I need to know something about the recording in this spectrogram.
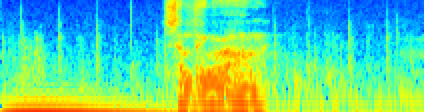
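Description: An older man speaks in a deep, measured voice.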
